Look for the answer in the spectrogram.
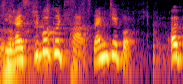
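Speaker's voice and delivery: ordinary delivery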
